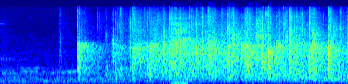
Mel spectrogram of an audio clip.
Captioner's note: audience applauding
